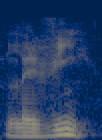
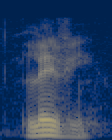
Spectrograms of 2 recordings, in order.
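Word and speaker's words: לוי: in a Pentecostal church, who isn't used to saying Levi? Levi. It's Levi. Levi. And in Ashkenazi pronunciation, I'm sure you've heard that Sari as Levi.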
